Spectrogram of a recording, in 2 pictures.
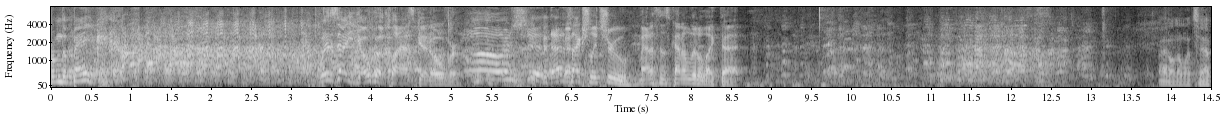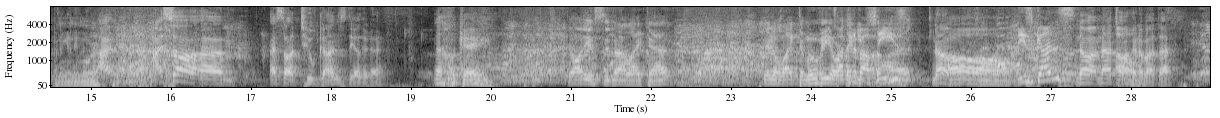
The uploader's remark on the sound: Live from the Comedy Club on State in Madison, WI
